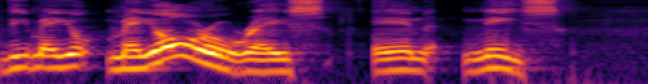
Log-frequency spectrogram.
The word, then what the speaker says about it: Nice: mayor mayoral race in Nice. I believe that's how you pronounce that, right? It's not nice. It's nice. That's how you pronounce that city.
